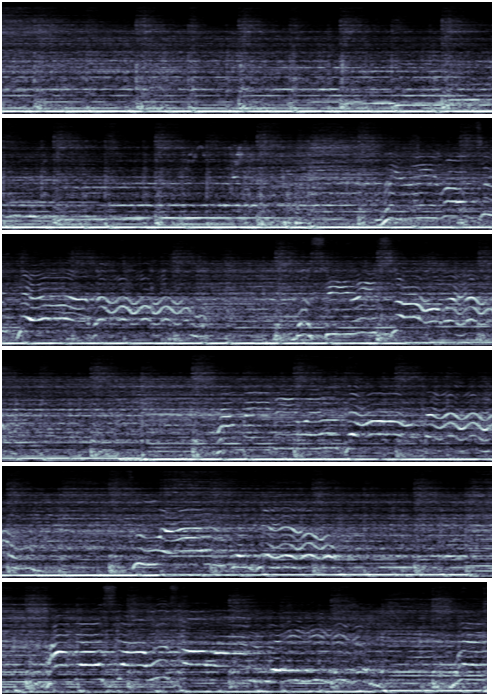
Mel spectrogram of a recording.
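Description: Live rock band playing through a PA: electric guitar over a steady drum beat and a deep bass line that changes note every few seconds, with a singer coming in about ten seconds in, singing with vibrato.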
